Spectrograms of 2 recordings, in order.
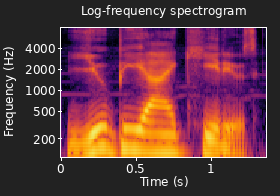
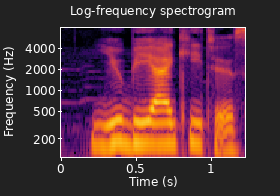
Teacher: You have to focus strongly on that BIK part. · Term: central stress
